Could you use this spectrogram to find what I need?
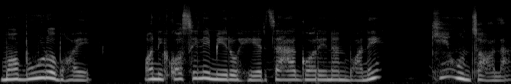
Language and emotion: Nepali, fearful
